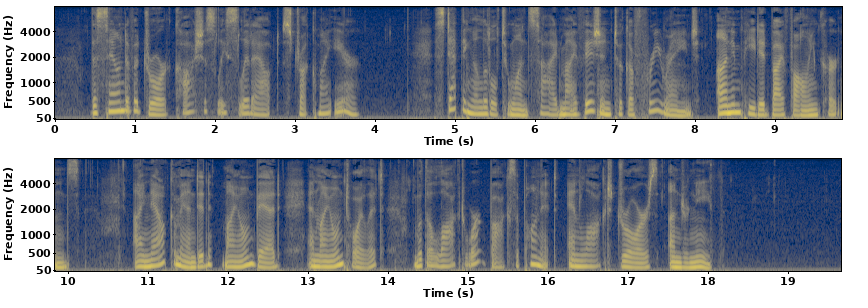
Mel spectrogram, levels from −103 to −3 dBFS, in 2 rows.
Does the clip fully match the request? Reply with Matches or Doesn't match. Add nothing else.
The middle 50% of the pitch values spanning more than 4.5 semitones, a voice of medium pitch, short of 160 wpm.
Matches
